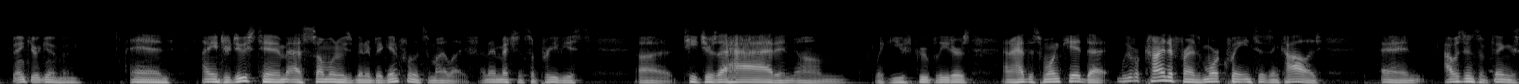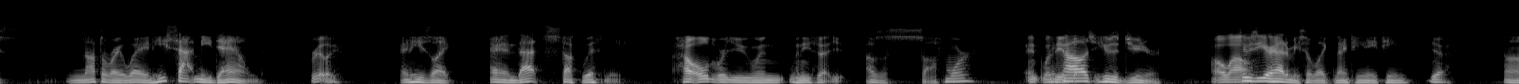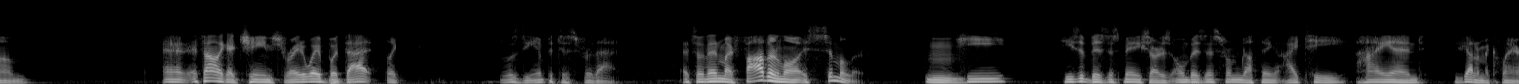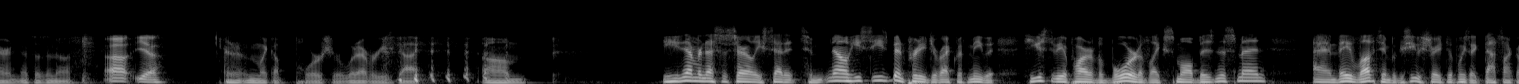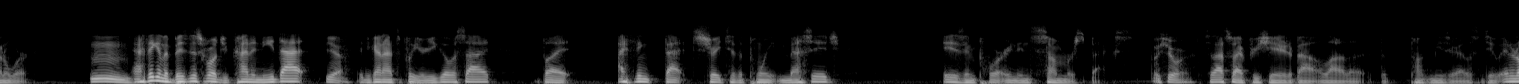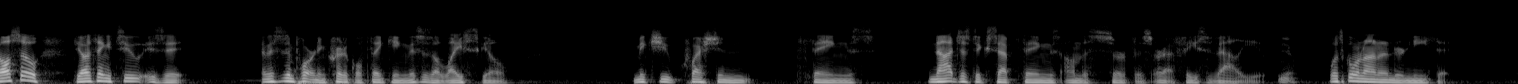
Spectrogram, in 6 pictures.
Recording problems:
muffled; very; fading above 3.5 kHz

